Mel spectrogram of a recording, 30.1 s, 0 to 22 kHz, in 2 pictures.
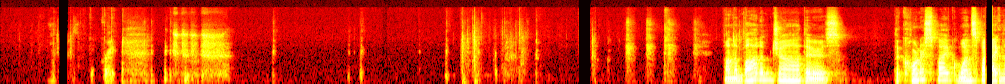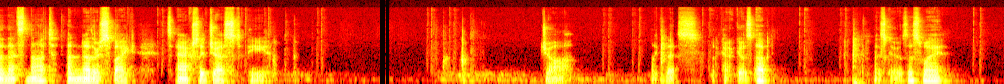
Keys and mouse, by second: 2.4-3.9 drag, 4.0-11.4 drag, 6.9 Tab, 7.6 KP_Decimal, 8.5 KP_3, 15.0-18.0 drag, 18.0-21.6 middle drag, 19.2 x, 21.6 click, 21.8-24.4 middle drag, 22.0 g, 24.4 click, 24.8 g, 26.9 click, 27.7 g.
